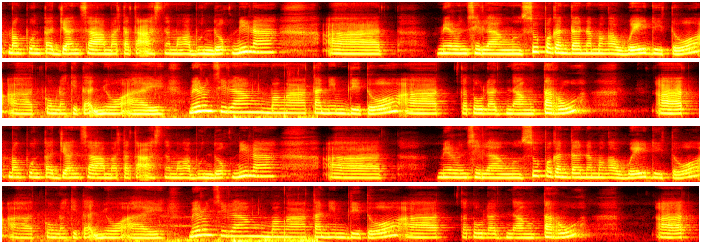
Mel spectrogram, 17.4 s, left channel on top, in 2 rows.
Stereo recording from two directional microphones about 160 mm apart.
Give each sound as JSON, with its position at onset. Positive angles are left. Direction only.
{"t": 0.1, "sound": "a woman's voice", "side_deg": 20}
